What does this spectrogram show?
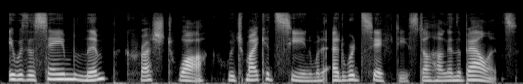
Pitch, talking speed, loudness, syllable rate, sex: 195 Hz, 220 wpm, -17 LUFS, 5.3 syllables/s, female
